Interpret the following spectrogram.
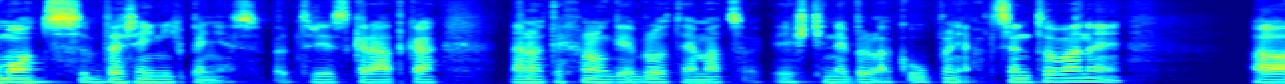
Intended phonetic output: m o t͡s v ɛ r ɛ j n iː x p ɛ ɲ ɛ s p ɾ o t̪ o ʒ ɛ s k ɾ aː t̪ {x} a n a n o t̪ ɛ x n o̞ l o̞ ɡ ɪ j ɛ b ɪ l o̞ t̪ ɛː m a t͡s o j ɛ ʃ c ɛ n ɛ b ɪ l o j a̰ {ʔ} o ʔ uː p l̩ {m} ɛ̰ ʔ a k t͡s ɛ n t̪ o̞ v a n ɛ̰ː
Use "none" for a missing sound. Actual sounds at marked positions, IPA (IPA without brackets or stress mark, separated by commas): k, k, ɲ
